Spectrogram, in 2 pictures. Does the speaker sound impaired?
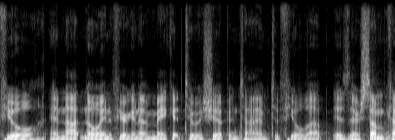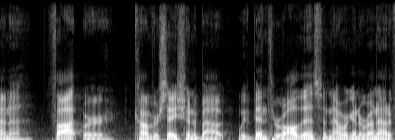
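No.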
